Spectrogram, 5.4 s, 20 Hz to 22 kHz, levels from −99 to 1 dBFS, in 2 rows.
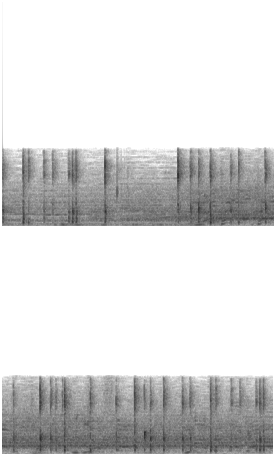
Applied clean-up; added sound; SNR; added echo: none; Clapping; -3 dB; reverberation time 0.6 s.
